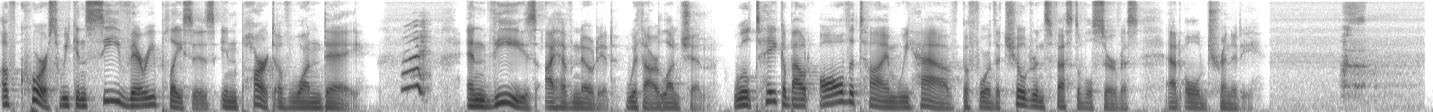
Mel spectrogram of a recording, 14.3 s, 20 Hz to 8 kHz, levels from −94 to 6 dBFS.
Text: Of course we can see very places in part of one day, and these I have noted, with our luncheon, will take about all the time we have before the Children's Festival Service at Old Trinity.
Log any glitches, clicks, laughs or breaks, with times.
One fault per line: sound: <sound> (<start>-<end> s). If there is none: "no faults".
sound: laugh (4.0-4.3 s)
sound: sigh (13.4-14.2 s)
